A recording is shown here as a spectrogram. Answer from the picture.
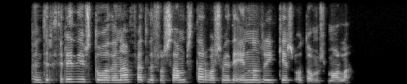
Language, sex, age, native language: Icelandic, female, 20-29, Icelandic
